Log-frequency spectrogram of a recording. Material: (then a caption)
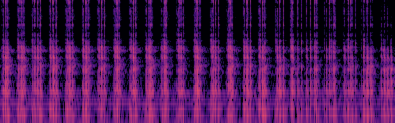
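Wood. Long nail tips tap fast on a large, thick, solid wooden end-grain butcher block cutting board. The result is a rapid, slightly uneven run of short, dry clicks, about three per second, each with a bright, crisp edge and almost no ring.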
